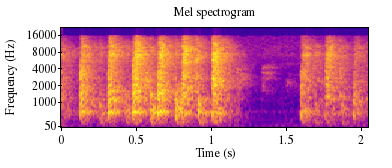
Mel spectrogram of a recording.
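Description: A plastic acrylic paint bottle being knocked down hard against the table several times in quick succession, to drive the paint into its uncut tip. There is a short pause, then a few more knocks near the end.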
